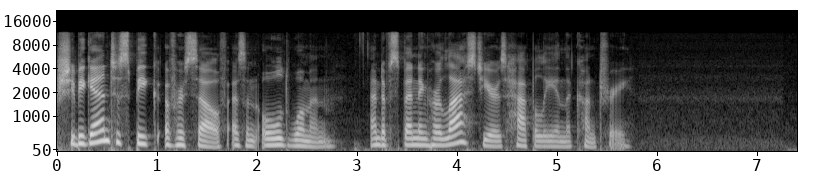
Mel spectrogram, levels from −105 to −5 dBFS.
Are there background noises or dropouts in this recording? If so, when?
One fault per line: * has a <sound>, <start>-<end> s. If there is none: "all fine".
all fine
